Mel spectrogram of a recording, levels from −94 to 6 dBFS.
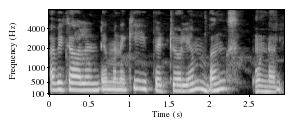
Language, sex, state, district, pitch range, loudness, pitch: Telugu, female, Karnataka, Bellary, 210-260 Hz, -16 LUFS, 240 Hz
